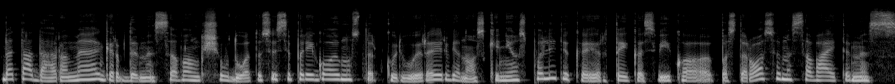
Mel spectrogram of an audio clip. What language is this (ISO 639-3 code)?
lit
